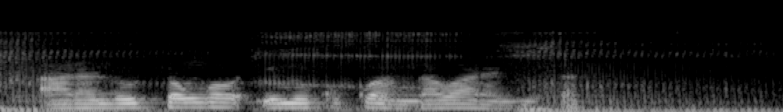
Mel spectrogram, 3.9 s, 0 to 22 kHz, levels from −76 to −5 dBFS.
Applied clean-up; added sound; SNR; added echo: none; Breathing; 11 dB; none.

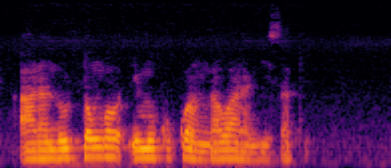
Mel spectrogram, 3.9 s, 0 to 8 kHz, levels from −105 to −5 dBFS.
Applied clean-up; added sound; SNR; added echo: none; none; none; none.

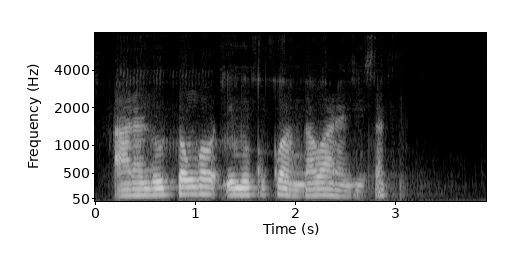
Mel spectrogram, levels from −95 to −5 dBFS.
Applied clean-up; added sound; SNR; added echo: neural separator model SepFormer DNS4.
